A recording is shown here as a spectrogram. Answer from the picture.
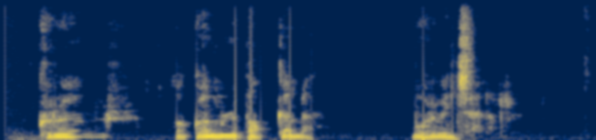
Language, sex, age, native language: Icelandic, male, 60-69, Icelandic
